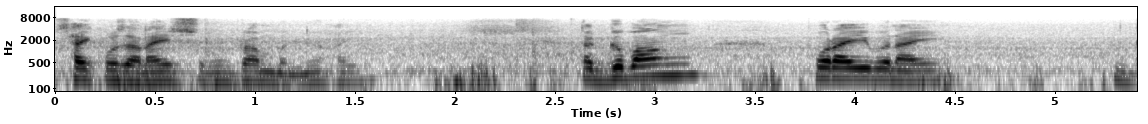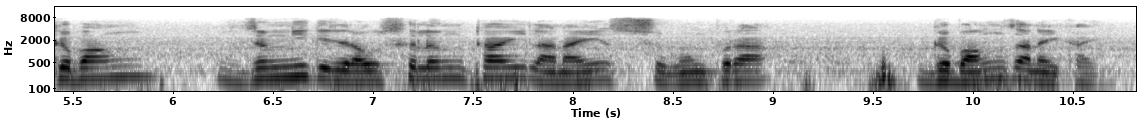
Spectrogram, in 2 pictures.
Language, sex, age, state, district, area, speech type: Bodo, male, 45-60, Assam, Kokrajhar, rural, spontaneous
